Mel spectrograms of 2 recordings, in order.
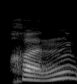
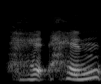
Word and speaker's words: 很: 근데 그 중에 하나가 일본인은 헌 같은 경우를 발음을 hen 이렇게 읽는 경우가 되게 많았어요. 에 발음으로. 그래서 hen how 이래서 선생님한테 되게 많이 혼나고 막 이랬거든요. 여러분께서는 틀리지 마시고 어떻게 읽는다고요? en 어떻게 읽어요? 그래서 삼성 들어왔으니까 헌이라고 읽어주시면 되겠습니다.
